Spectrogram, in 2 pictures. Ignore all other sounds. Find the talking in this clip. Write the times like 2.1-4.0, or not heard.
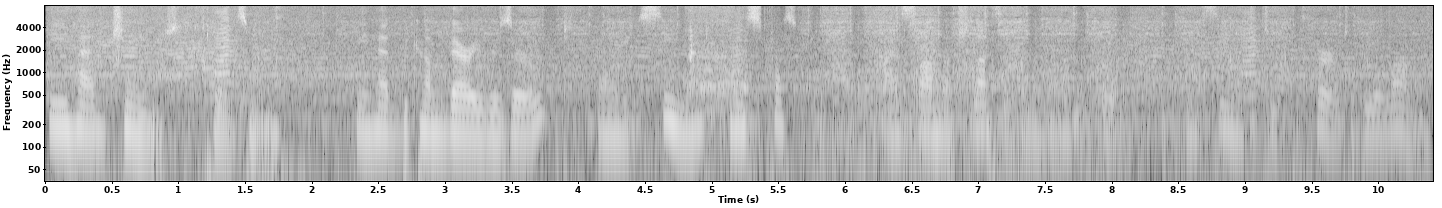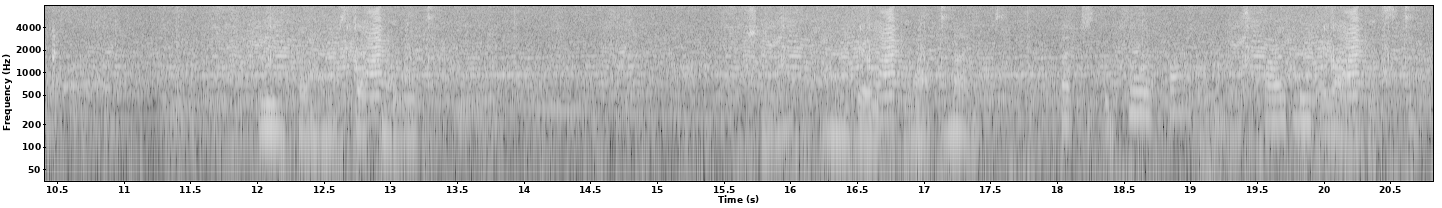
0.0-10.4, 12.0-13.2, 15.7-20.7.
